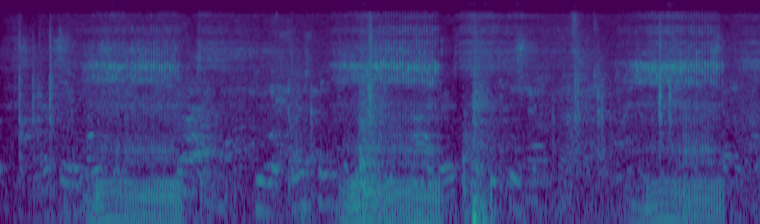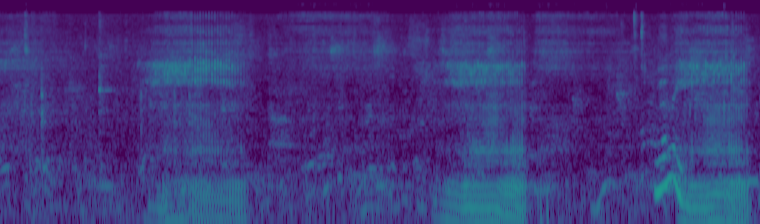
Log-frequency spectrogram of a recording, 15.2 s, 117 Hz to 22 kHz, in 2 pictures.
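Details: Female Olde English Bulldogge dog on her afternoon nap: loud, rattling snores, one long snore every few seconds, roughly 14 breaths a minute; snoring.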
